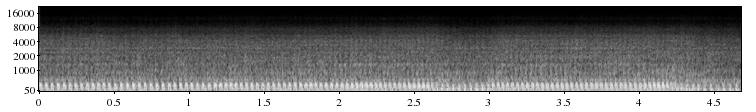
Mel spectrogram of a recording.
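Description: A Beta dirt bike engine drones steadily up close while riding, with a constant loud hum and some clattering from the motorcycle as it engine brakes off throttle and the rear wheel skids.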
